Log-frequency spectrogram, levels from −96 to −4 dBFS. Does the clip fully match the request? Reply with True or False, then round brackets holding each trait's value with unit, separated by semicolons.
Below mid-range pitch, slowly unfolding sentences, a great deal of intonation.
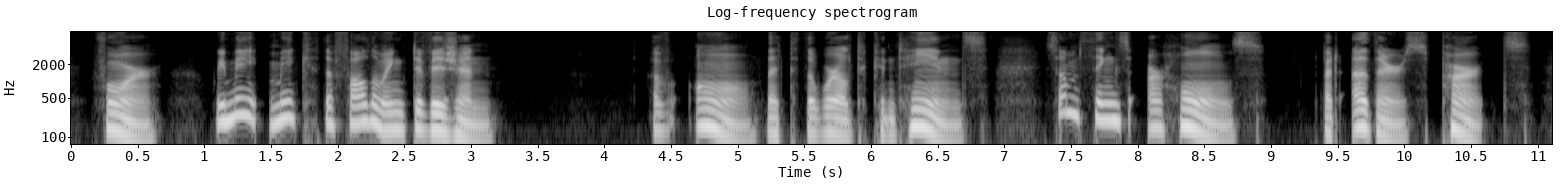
True (130 Hz; 110 wpm; 8.4 semitones)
